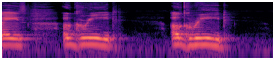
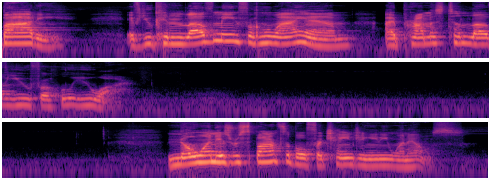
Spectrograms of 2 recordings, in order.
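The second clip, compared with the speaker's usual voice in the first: very slow, deliberate, every word said with intention. Leading others with closed eyes in repeating an affirmation: very slow, with intention. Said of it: "repeat this very slowly".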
